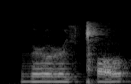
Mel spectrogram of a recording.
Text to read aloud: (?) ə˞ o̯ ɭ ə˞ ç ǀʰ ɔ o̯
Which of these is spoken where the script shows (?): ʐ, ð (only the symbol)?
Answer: ð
